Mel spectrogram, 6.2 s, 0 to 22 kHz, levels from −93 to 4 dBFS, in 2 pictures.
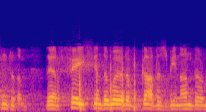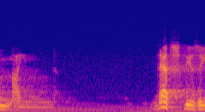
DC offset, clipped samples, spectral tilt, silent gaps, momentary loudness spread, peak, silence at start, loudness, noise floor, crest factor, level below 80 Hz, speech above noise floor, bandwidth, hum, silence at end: under 0.1%; under 0.1%; -10 dB/octave; none; 17 LU; -2 dBFS; 0 s; -18 LUFS; -52 dBFS; 18 dB; -50 dBFS; 34 dB; 4.5 kHz; none; 0 s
